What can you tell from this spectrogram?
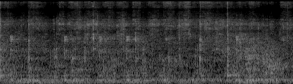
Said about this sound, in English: I stir it until the sugar is all melted, and I just add it to my porridge, and I continue to mix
